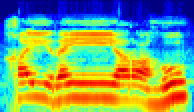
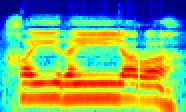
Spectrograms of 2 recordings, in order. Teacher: جب ہم وقف کریں گے تو ہم اس کو ہا کو ساکن کر دیں گے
